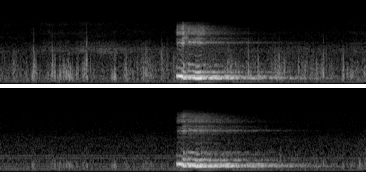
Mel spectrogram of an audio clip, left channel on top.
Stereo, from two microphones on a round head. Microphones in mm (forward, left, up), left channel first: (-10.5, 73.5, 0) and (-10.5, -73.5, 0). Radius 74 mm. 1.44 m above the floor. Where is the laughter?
55° left (ahead or behind), 0.6 m.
